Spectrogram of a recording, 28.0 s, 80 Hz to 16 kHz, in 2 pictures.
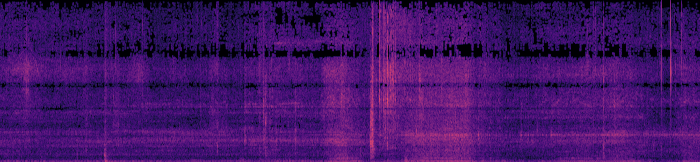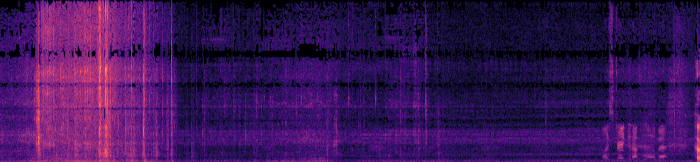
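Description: A Ford F-150 pickup's engine idles, then revs in surges as the truck pulls on a tow strap to try to roll an overturned car back over. The longest and loudest pull comes about halfway through.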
